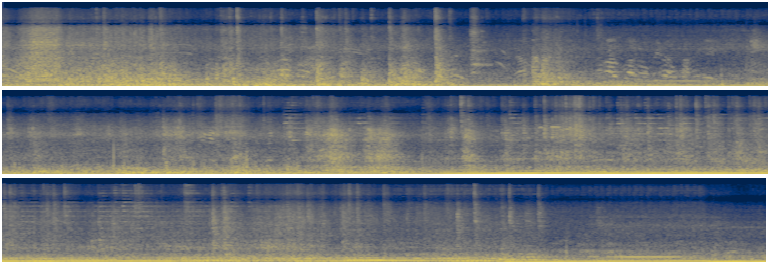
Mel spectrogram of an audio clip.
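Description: A loader's diesel engine rumbles loudly nearby.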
